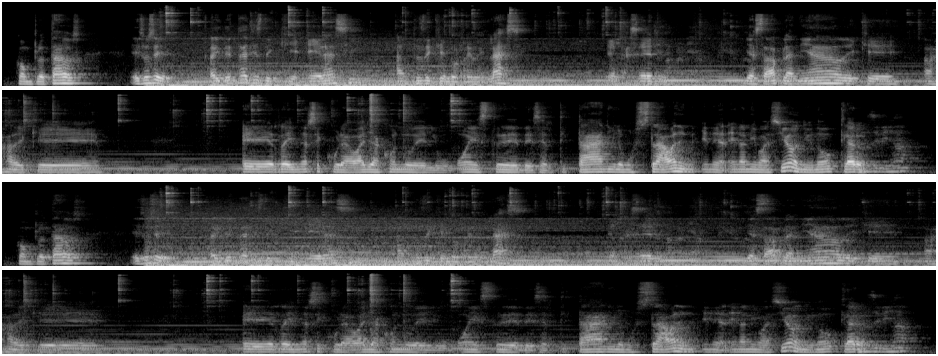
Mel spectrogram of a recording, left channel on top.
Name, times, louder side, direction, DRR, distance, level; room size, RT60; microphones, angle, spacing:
voice 1, 0.2-0.8 1.3-1.7 2.1-3.6 3.9-5.3 6.0-6.7 7.4-8.9 9.2-10.3 11.7-14.9 15.1-18.0, left 5 dB, 90° left, 8 dB, 0.4 m, -21 dB
sound 1, 0.6-14.0, equal, 15° left, 1.0 m, -38 dB
sound 2, 1.4-15.4, right 1 dB, 25° right, 0.5 m, -24 dB
voice 2, 6.1-8.8 13.6-13.9 16.1-16.9 17.8-18.4, right 1 dB, 45° left, -4 dB, 2.9 m, -36 dB
9.1 x 3.3 x 4.5 m, 0.64 s
head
